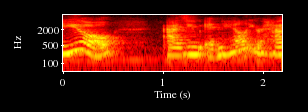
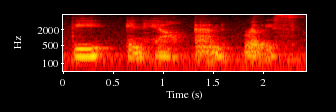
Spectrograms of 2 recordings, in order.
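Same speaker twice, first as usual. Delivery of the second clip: soft whisper, leaning in; whispered reminder; 4 semitones lower, 10 dB quieter than usual. Real, not acted. Coach to new moms, whispering the key reminder. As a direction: breathe it like a secret tip.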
